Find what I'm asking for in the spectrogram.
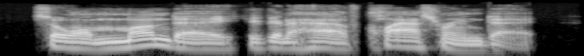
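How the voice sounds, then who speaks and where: A man with a Southern US accent speaks at a moderate pace in a fairly low voice. The sound is dry and close, with no echo. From North Carolina, Greensboro. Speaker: citizen archaeologist and blogger. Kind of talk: casual chat.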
